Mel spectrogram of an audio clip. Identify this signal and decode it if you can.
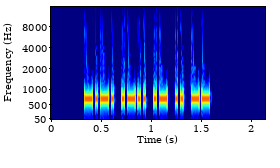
Morse code, heard as a keyed tone, about 41 wpm, 700 Hz. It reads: CLAIM
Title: Sentences from Top 1500 Words - New Word Drill Alt - 45wpm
